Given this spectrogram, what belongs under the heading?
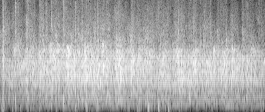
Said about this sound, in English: And while he's entering the stage, please give them a warm applause.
